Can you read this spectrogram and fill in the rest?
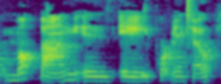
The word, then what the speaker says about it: mukbang: And so apparently this was popularized in South Korea, and I may have the pronunciation wrong. You can correct me. It's apparently called mukbang.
